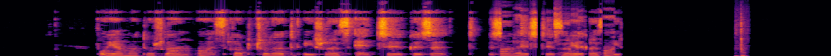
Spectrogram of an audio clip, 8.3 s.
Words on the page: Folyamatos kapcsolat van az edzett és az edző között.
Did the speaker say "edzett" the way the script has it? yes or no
no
